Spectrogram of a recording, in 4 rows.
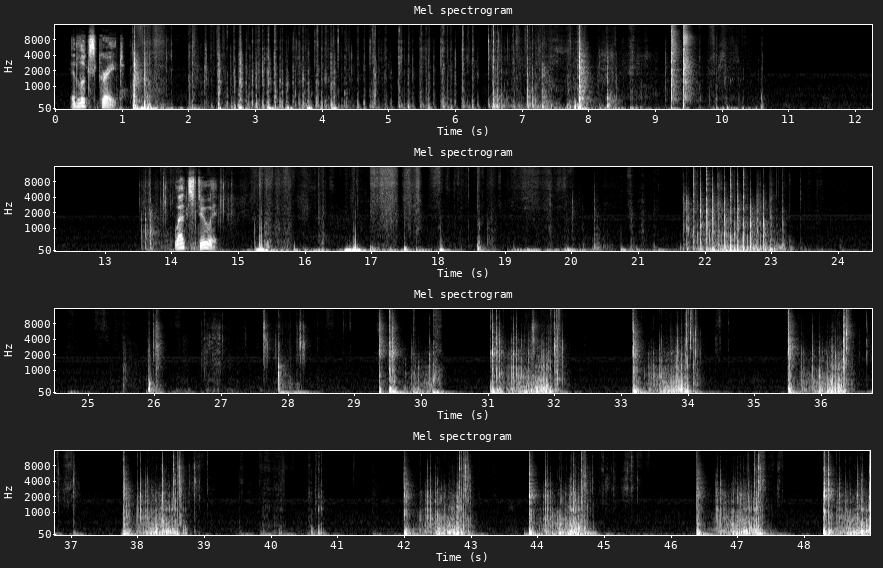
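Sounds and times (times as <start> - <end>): markers scratching on paper: 2.0 - 6.4.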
